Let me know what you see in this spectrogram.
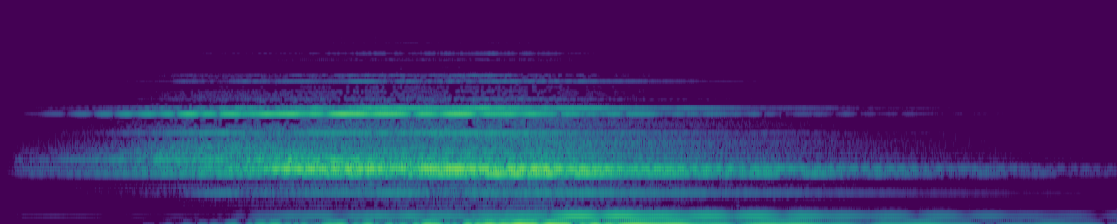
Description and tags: a drone produced from heavily processed recording of a human voice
